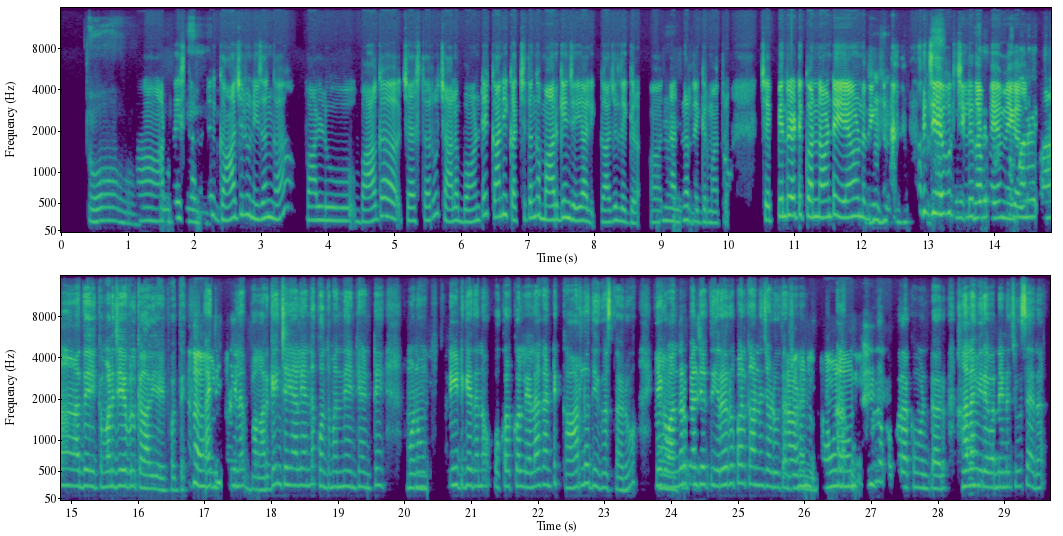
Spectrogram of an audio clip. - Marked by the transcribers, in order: static; mechanical hum; in English: "బార్గెయిన్"; giggle; laugh; in English: "బార్గైన్"; laughing while speaking: "అవును"; in English: "నీట్‌గా"; other background noise; chuckle
- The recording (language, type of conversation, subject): Telugu, podcast, స్థానిక బజార్‌లో ధర తగ్గించేందుకు మాట్లాడిన అనుభవం మీకు ఎలా ఉంది?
